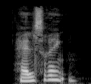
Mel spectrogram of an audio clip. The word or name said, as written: HALSRING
